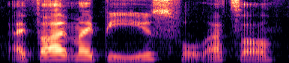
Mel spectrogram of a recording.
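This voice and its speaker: A man voicing a timid, evasive, anxious teenage boy in a fan fiction audiobook, quiet and hesitant. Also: fairly high pitch, sing-song, a little fast, gravelly, husky, exaggerated voice.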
